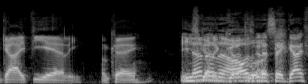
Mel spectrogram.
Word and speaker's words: Guy Fieri: But I mean, I feel that Jimmy Ray is probably rockabilly in the same way that Guy Fieri is rockabilly, and that he's Don't not.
